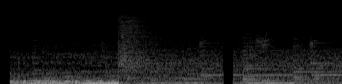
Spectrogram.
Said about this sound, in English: Bus is arriving at bus stop.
